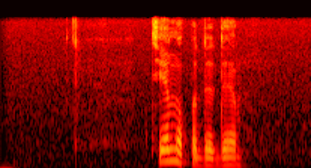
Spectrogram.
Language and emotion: Russian, neutral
